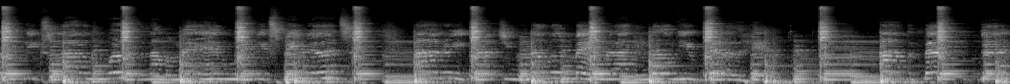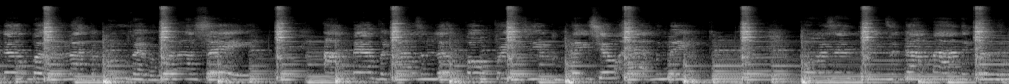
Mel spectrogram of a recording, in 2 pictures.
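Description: Instrumental break of a funk-rock song: a digital stage piano played over a steady drum beat, with no singing.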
